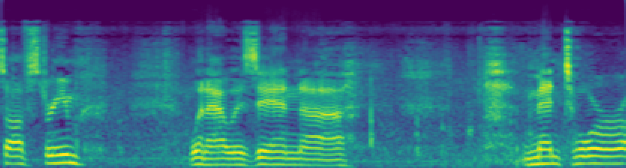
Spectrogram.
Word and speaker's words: Mentor: when I was in Mentor, Ohio, or Menor, Ohio, however they pronounce it. Don't pronounce the T, it's stupid. Why even put the T in there if you're not going to pronounce it?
